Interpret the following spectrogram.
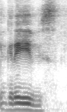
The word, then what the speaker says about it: Graves: a doença de graves que se escreve graves mas a pronúncia graves vamos explicar o que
